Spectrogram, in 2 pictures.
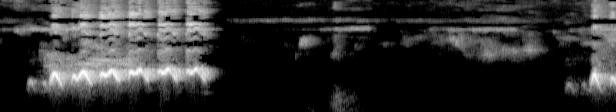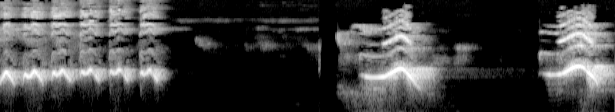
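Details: Koyal, the Asian koel, sings two quick bubbling strings of rising notes, each lasting about two seconds, then two separate loud whistles that swoop upward, in a quiet setting.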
